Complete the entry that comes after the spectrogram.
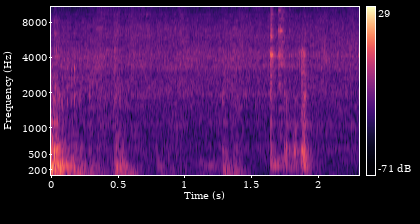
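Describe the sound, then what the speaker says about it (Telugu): Broad bean pieces and cauliflower stirred into fried onions in a pan, giving a soft continuous sizzle with a few scraping stirs and a brief clink, close and moderate in level, no voices. "ఇప్పుడు చిక్కుడు ముక్కలు కాలీఫ్లవర్ వేసేసుకుని ఒక్కసారి కలిపేసుకోవాలి"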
